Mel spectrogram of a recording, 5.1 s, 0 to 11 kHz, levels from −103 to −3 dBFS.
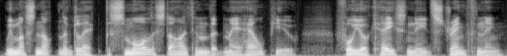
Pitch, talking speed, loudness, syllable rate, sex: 95 Hz, 190 wpm, -18 LUFS, 4.6 syllables/s, male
